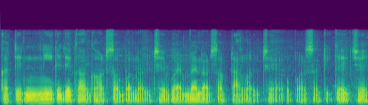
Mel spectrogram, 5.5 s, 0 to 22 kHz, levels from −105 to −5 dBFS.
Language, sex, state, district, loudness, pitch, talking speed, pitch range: Maithili, male, Bihar, Supaul, -19 LUFS, 75 Hz, 215 wpm, 60-80 Hz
